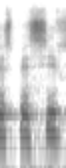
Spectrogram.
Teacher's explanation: aqui ó de trás para frente específicos você vai contar específicos sílaba tônica que é a anti penúltima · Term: proparoxitona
